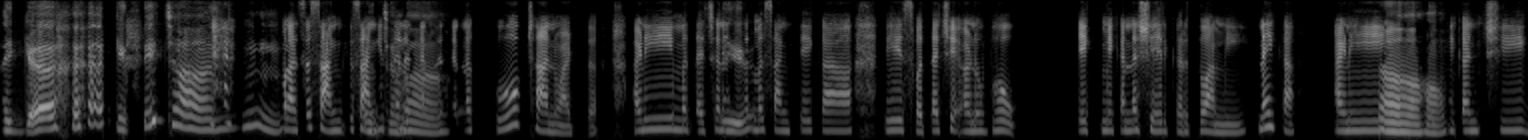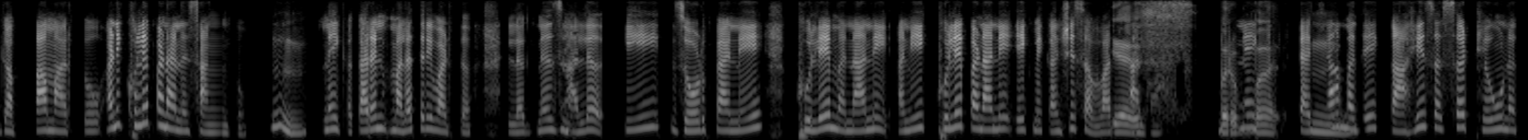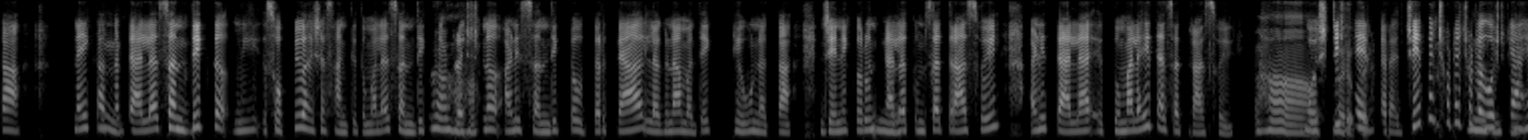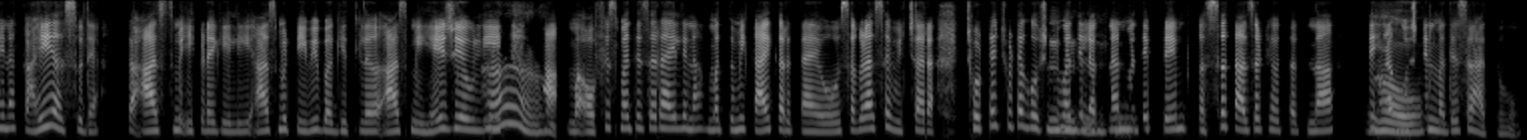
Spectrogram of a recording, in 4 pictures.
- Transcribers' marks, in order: chuckle; other background noise; in English: "शेअर"; other noise; in English: "शेअर"; tapping
- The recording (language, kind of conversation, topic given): Marathi, podcast, लग्नानंतर प्रेम कसे ताजे ठेवता?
